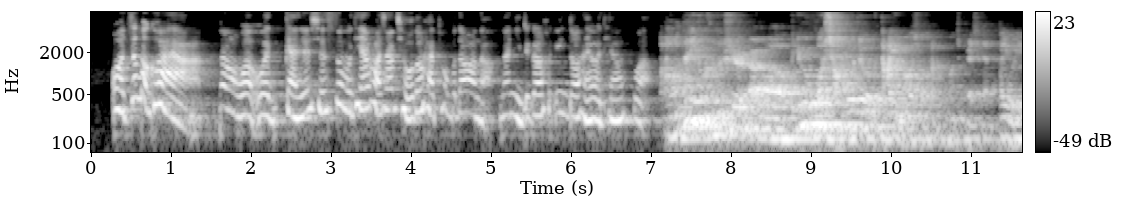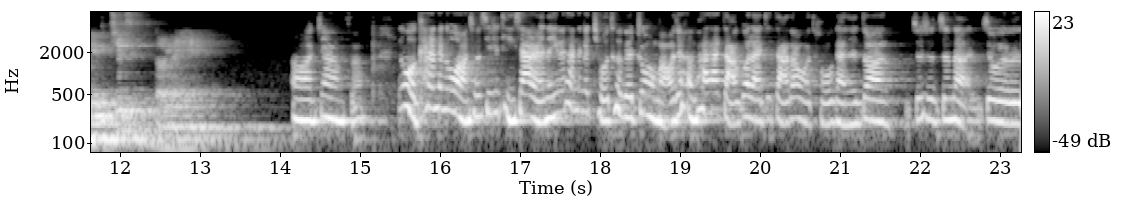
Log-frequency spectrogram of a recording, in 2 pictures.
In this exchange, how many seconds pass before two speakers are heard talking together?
none

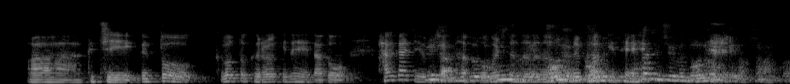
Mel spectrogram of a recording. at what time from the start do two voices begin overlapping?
4 s

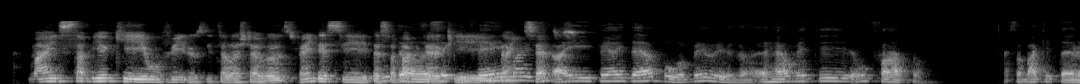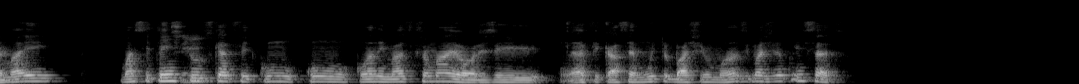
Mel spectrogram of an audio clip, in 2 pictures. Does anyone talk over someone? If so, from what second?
4 s

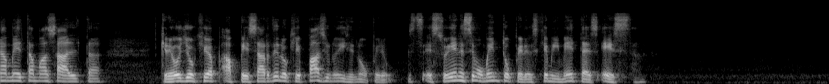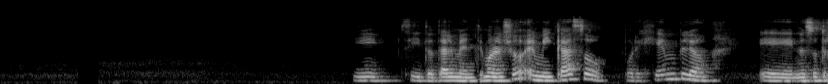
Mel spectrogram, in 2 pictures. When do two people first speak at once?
none

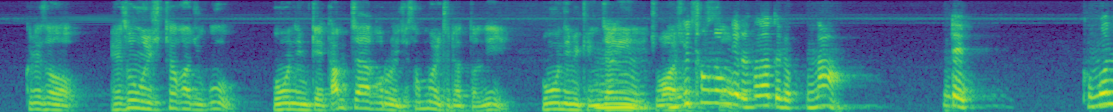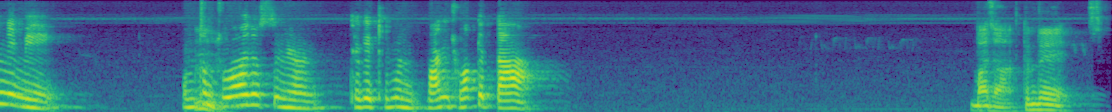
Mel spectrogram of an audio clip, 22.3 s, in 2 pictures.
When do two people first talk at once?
6 s

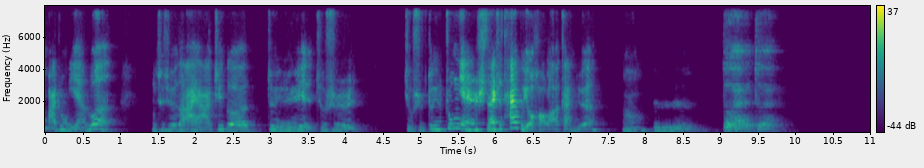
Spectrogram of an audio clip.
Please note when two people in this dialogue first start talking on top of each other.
none

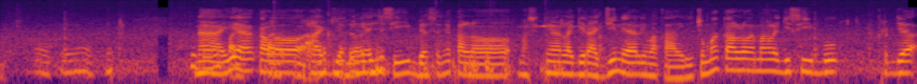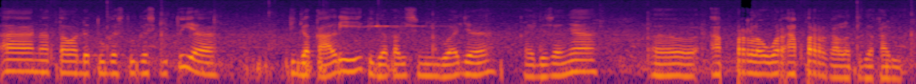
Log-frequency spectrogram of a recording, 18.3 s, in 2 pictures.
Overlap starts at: 2 s

